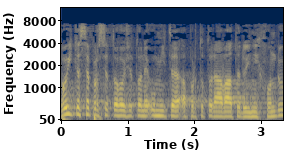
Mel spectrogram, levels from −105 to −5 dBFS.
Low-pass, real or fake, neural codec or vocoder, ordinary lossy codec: 7.2 kHz; real; none; MP3, 32 kbps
